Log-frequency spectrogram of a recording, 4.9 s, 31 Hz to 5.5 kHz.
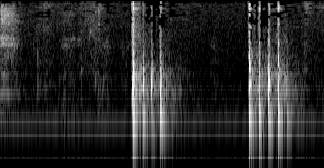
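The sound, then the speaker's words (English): A scared child knocks on a bedroom door around 12:30 at night: two quick bursts of knocking, each about four or five raps, separated by a short pause, with a low steady hum in the otherwise quiet background. “Honey, what is that? Someone's at the door.”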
